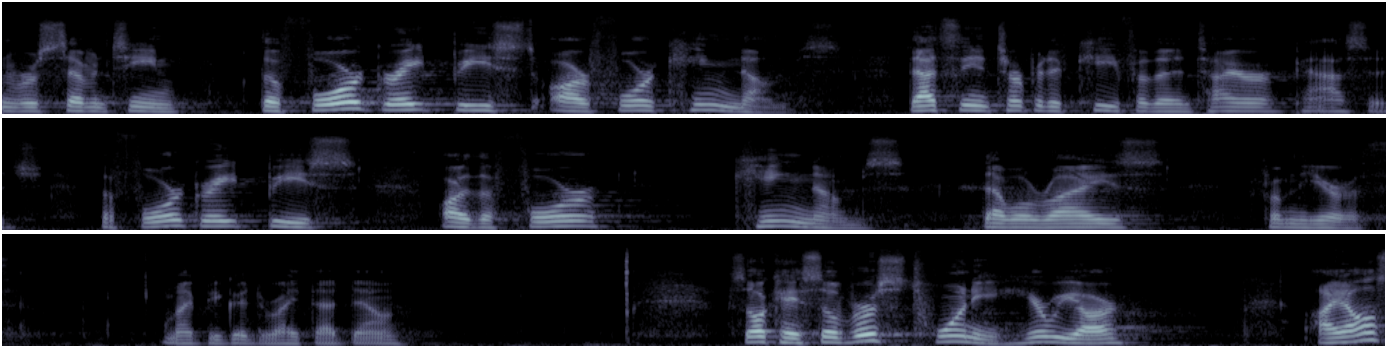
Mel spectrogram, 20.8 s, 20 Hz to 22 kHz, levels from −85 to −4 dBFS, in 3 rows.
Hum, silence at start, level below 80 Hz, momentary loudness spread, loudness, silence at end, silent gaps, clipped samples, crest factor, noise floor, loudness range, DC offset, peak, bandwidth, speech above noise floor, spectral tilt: none; 0 s; -78 dBFS; 19 LU; -38 LUFS; 0 s; none; under 0.1%; 22 dB; -74 dBFS; 11 LU; under 0.1%; -18 dBFS; 13 kHz; 36 dB; -5.5 dB/octave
